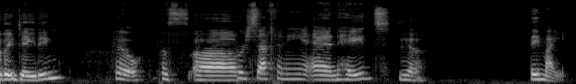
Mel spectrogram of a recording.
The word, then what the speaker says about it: Persephone: i know i know it looks like it says purse phone but it but we searched up how to pronounce it and it's persephone and who is persephone this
